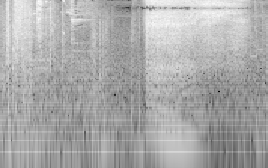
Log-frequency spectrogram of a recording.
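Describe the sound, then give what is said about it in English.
Precision airstrike explosion in the video game Modern Warfare: continuous harsh, noisy game sound broken about midway by a loud, low rumbling boom that lingers. “Precision airstrike, come on!”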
